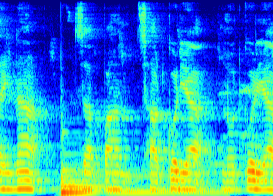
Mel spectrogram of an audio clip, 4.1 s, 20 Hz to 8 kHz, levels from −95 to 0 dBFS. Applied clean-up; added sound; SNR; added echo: none; Bowed string instrument; 2 dB; reverberation time 0.8 s.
